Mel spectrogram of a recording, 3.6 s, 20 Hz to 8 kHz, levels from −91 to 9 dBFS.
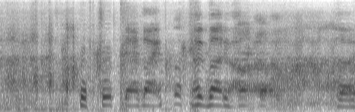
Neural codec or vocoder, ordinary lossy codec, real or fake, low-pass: codec, 16 kHz, 0.8 kbps, ZipCodec; none; fake; none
